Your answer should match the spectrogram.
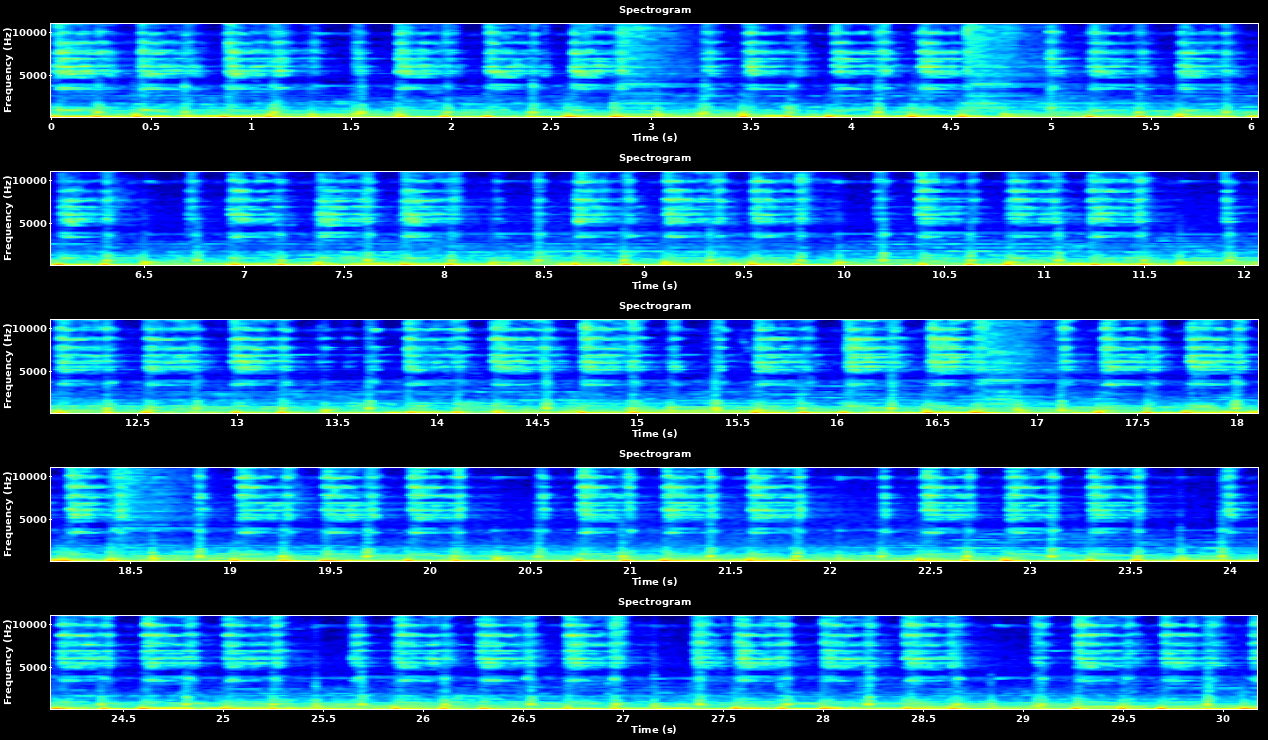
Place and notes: Khuekkhak, Takua Pa District, Phang-nga, Thailand - Great live band at Sarojin with dancers
binaural recording with Olympus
